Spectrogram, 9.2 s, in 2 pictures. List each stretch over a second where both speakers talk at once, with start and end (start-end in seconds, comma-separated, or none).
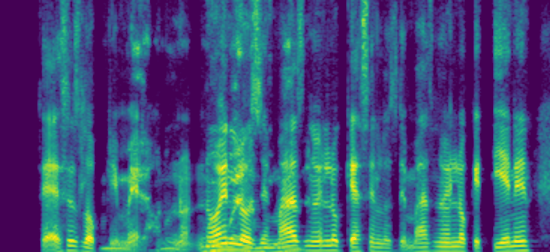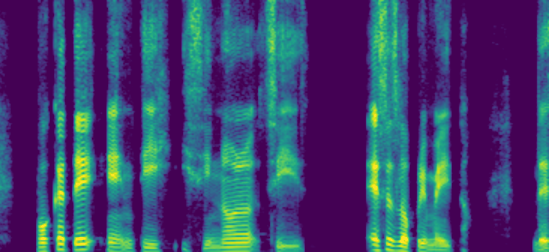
0.8-2.6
